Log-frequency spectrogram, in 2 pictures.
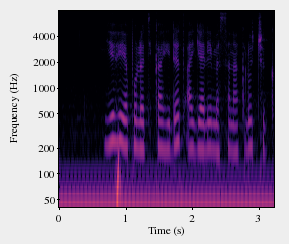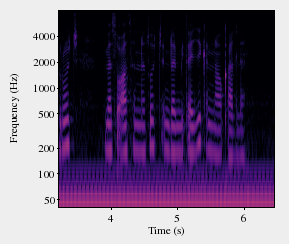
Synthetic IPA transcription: jɪhjɛpʰo̞lət̪ʰi̥kʰahid̪ət̪ʰajːale̞məsːənakʰɨlo̞t͡ʃːt͡ʃʰːɪɡːɨɾo̞t͡ʃː | məswʔa̰t̪ʰɨnːət̪ʰo̞t͡ʃːɨnd̪əmːit̪ʼəjːɨkʼɨnːawkʼalːən

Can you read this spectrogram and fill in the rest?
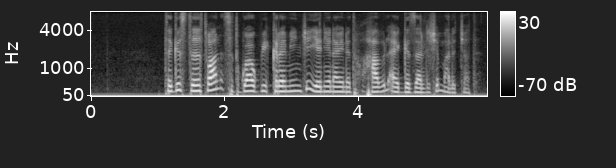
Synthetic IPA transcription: t̪ʰɨɡɨst̪ʰɨhɨt̪ʰwansɨt̪ɡʷaɡʷikːɨɾəmiɨnd͡ʒijɛnenajnət̪ | haβla̰jɪɡːəzalːɨʃɪmːalət͡ʃːat̪

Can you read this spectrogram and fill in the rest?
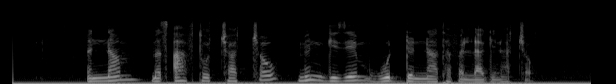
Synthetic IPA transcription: ʔɨnːamːəsʼhaft̪ʰo̞t͡ʃːat͡ʃːɛw | mɨnɡize̞mwʊd̪ːɨnːat̪ʰəfəlːaɡinat͡ʃːɛ̰w

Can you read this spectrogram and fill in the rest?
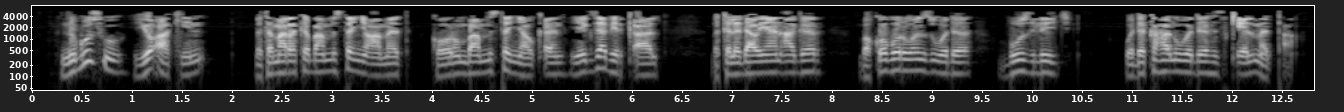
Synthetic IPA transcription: nɨɡusujoʔakʰin | bət̪ʰəmaɾəkʰəbəamːɨst̪ʰəɲːawamət̪ | kʰəʔoɾombəamːɨst̪ʰəɲːawkʼənjɛɛɡzjabʱhe̞ɾkʼal | bəkʰələd̪awijanaɡəɾ | bəkʰoboɾonzwɔd̪ə | buzlɨd͡ʒ | wɔd̪əkaɦɨnuwɔd̪əɦɨskʼe̞lmət̪ʼːa̰

